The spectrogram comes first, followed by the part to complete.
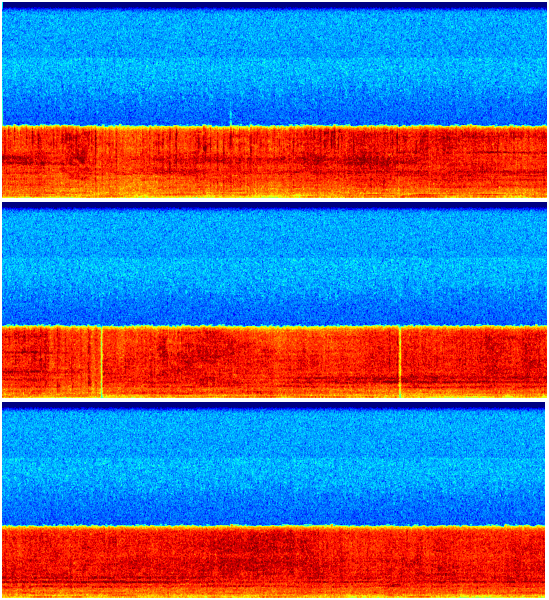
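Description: Model electric train running on the layout's track: a steady whir of the small motor and wheels running over the rails, with faint steady whining tones. The sound drops out for an instant twice, a little under halfway and about two-thirds of the way through.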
